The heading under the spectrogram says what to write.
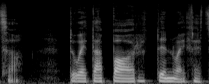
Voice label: "bord", Welsh

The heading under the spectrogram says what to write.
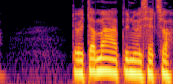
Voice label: "mab", Welsh

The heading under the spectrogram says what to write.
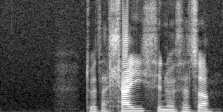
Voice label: "llaith", Welsh

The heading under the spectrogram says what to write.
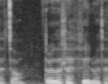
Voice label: "llethu", Welsh

